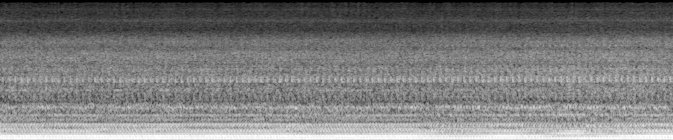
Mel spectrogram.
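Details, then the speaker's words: Classic Mini turbo, first start, ECU on laptop with lambda sensor: rough idle with loose, uneven knocking about four a second from the top end under the rocker cover; sounded almost like a big end; valvetrain knock. "can you hear it Knocking it's ch mostly yeah can you hear it Knocking a little bit front sounds almost like a big end gone it's on the it's on the rocket cover"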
